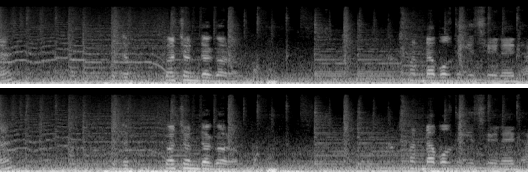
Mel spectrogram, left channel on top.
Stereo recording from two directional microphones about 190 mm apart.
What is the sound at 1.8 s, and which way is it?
Speech, 20° right (ahead or behind).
